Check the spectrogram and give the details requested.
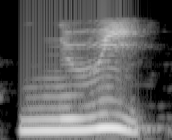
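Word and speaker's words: nuit: هنا تي في اخر الكلمه لا ننطقها نوي.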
